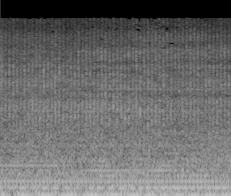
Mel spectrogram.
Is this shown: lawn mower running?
yes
